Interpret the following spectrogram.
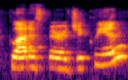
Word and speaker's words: Gladys Berejiklian: a sudden grateful about it like i saw gladys berejiklian is that um is that right premiere yeah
